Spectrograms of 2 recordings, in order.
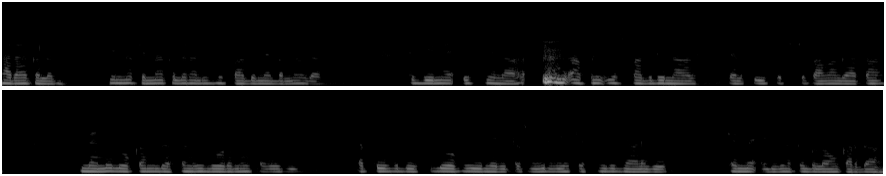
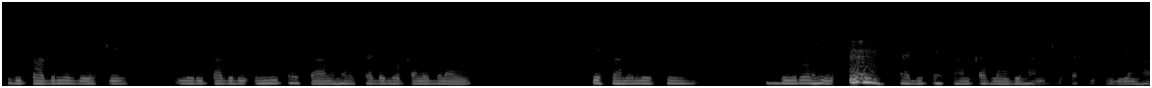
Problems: none marked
